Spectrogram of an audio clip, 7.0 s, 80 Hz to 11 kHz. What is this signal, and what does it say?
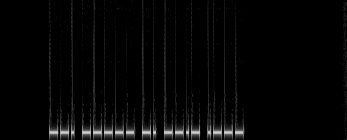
Morse code, heard as a keyed tone, about 21 wpm, 700 Hz. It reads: G0NQJ
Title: DXCC-100 Call Signs - 5 Characters - 22wpm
